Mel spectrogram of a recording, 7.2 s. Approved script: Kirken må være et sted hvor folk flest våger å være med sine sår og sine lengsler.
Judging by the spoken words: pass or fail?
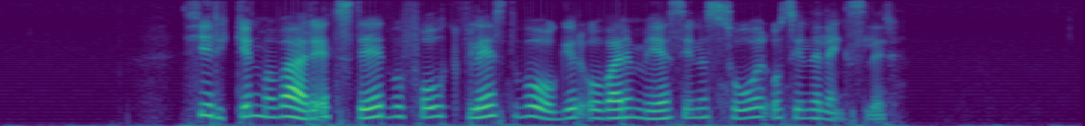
pass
